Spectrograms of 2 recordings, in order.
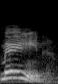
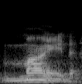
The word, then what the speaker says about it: Myne: to the main character the main character is main actually it's not made it's mine there was a little bit of confusion as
